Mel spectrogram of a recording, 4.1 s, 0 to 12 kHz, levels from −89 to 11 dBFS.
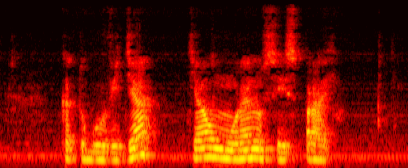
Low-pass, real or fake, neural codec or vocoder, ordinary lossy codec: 10.8 kHz; real; none; MP3, 96 kbps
